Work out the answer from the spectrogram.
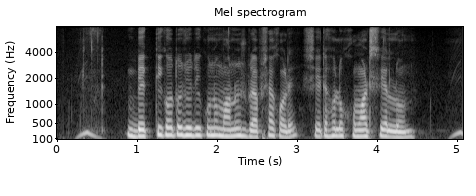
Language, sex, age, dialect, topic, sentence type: Bengali, male, 25-30, Northern/Varendri, banking, statement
